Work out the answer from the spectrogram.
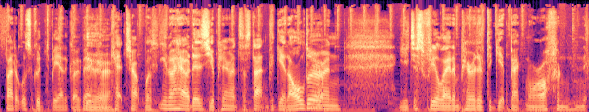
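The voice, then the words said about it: New Zealand accent. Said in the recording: “the strange accent. originally a Kiwi, been in Australia for many years”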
